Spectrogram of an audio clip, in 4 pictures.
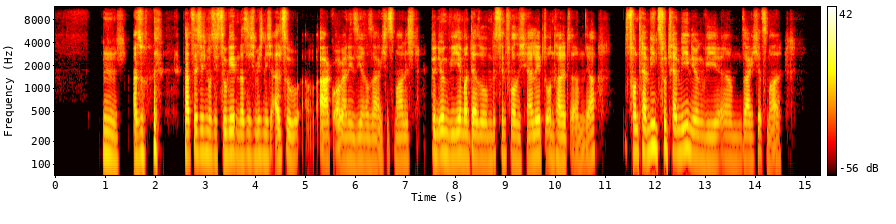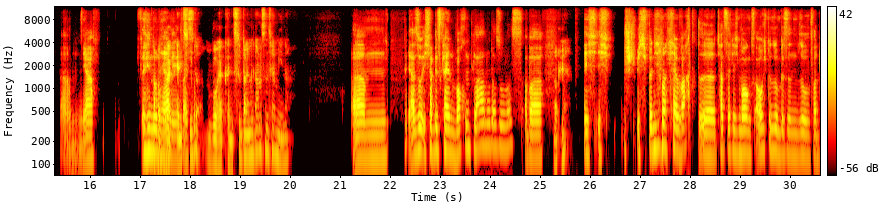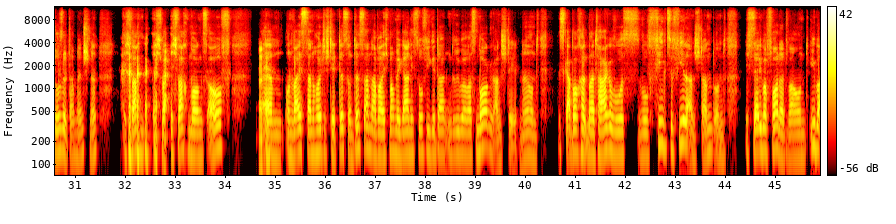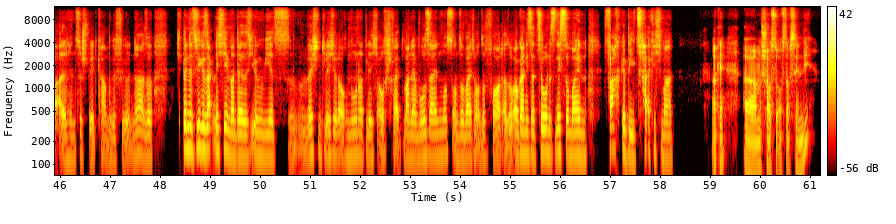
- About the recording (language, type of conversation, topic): German, advice, Warum komme ich immer wieder zu Terminen und Treffen zu spät?
- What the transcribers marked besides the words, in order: other background noise; snort; tapping; laughing while speaking: "ich bin jemand, der wacht"; laugh; laughing while speaking: "sage ich"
